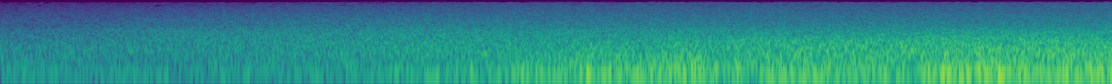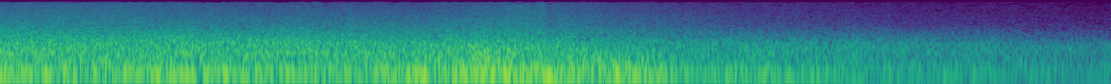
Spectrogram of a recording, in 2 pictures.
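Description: Strong wind roars in a broad, rushing wash that swells and holds for several seconds, then eases off toward the end, with no voices present.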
